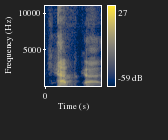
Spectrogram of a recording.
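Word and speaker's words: Koepka: the show I wanted to say uh Brooks kepka is how you say his name I I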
